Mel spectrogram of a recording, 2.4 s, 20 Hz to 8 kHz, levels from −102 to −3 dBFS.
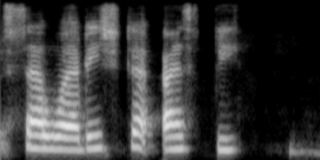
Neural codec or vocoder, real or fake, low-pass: codec, 24 kHz, 1 kbps, SNAC; fake; 7.2 kHz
